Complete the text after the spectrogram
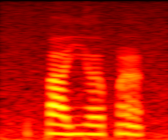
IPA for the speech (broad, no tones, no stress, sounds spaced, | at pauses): p a j ə p ə̃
